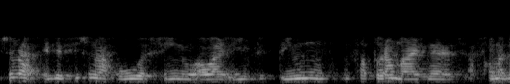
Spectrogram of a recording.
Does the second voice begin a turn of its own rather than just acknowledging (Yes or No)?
Yes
